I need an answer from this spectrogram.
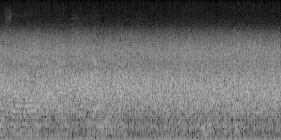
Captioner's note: audience applauding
